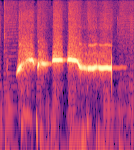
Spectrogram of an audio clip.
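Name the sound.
whistling a tune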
